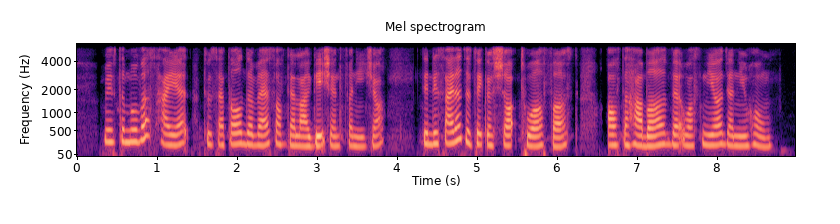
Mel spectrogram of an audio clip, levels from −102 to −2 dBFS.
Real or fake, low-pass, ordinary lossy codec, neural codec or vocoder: fake; 5.4 kHz; none; codec, 44.1 kHz, 7.8 kbps, DAC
